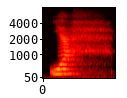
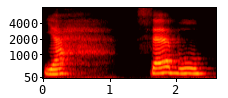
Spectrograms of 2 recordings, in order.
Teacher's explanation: the characteristic of the ha allows the sound and the air to run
